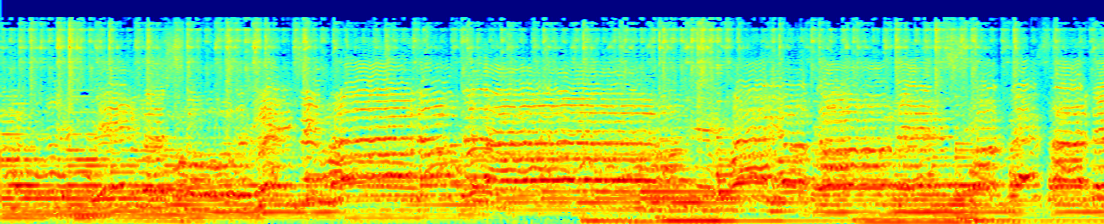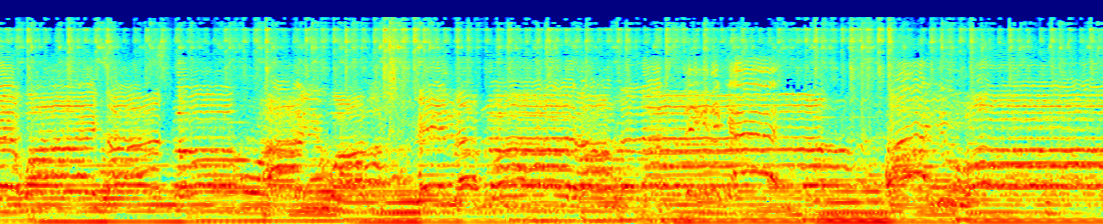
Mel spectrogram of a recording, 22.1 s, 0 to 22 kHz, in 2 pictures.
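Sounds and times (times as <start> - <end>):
voices singing along: 0.0 - 22.0
band with bass line: 5.8 - 22.0.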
